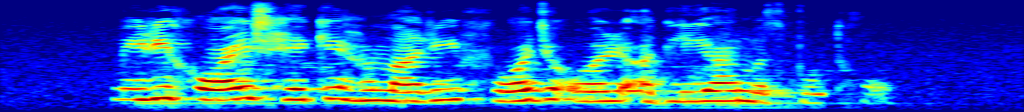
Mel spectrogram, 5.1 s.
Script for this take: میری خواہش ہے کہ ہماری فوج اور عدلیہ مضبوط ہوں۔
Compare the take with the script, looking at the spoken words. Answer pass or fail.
pass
